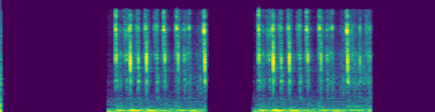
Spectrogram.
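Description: Typing sound effect: two quick runs of rapid key clacks, each about a second long, with a short pause between them.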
